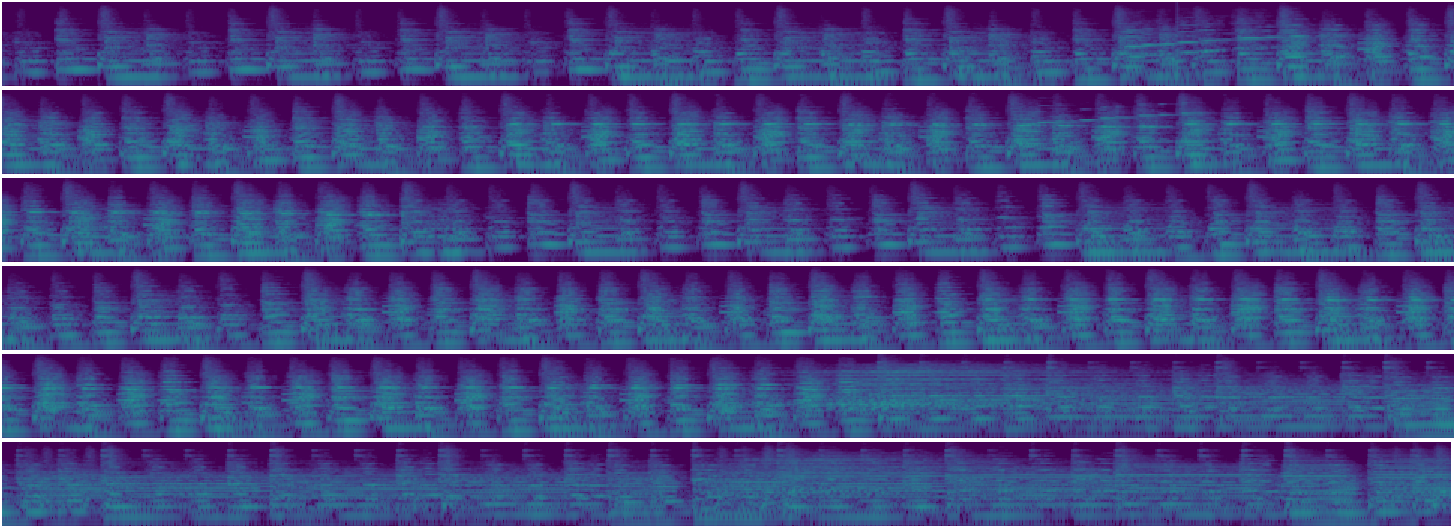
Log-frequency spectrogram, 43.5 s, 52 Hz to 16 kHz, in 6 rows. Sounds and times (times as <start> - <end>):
Music: 0.0 - 43.5.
